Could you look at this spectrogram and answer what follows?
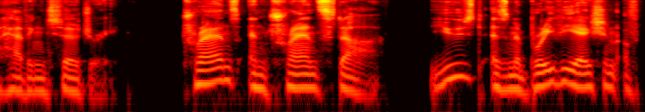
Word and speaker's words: trans*: having surgery trans and transar used as an abbreviation of transgender or transsexual or as an umbrella similar to transgender some people use trans with the Asis pronounced transar this is to indicate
